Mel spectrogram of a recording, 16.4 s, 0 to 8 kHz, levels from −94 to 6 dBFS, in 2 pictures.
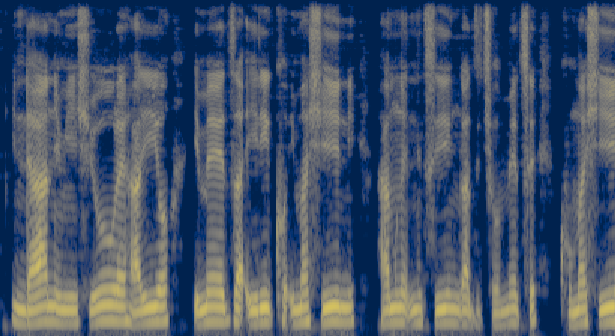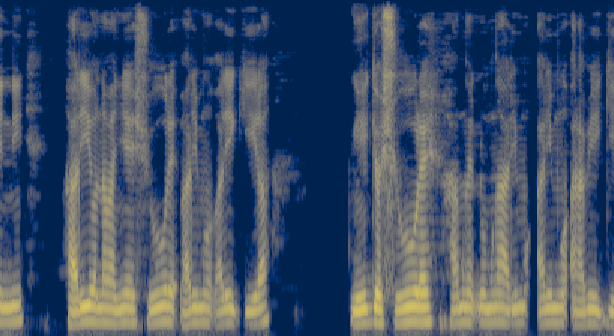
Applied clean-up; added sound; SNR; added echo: none; none; none; none.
